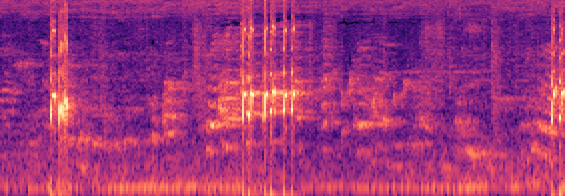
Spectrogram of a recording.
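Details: Calling Yellow-vented bulbul, used as a lure for males: brief chattering bursts of quick, slightly harsh notes, one early, a longer run of four or five in the middle and another at the end.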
